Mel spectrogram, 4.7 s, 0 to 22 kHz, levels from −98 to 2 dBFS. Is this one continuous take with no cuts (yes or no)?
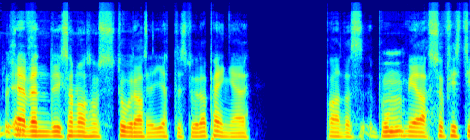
no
